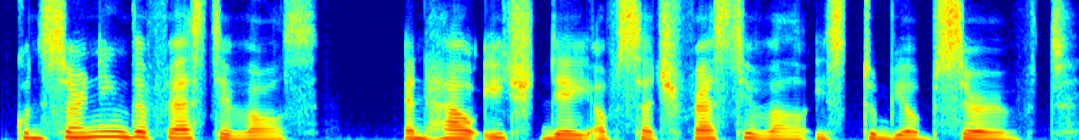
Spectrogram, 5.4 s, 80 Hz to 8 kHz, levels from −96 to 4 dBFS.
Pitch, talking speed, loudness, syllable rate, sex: 220 Hz, 155 wpm, -18 LUFS, 4.7 syllables/s, female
